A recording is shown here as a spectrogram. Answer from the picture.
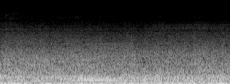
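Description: Bajaj Pulsar 150 motorcycle riding at a steady speed: its engine running under steady wind rush on the camera's microphone.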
